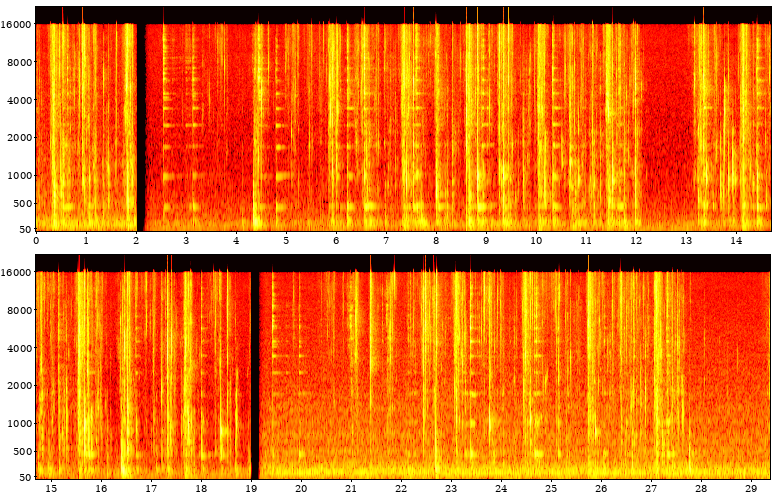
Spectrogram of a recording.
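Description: Clear slime in a glass bowl being pressed and squeezed by hand: wet squelching with many sharp, irregular pops and clicks, broken by two brief pauses.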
